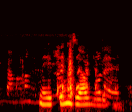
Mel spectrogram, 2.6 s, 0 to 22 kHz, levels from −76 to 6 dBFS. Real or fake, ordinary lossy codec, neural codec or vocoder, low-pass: real; Opus, 64 kbps; none; 7.2 kHz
